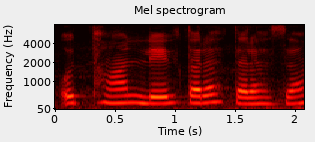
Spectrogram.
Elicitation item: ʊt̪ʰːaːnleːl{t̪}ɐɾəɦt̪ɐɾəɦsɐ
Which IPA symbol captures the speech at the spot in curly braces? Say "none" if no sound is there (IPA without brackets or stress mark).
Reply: t̪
